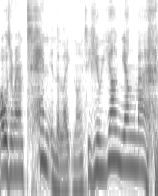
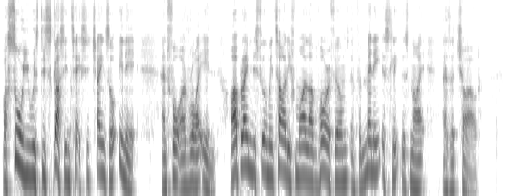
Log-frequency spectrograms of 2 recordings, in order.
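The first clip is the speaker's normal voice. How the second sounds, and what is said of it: Put-on Cockney accent. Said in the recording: “Turn the Cockney accent off.”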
